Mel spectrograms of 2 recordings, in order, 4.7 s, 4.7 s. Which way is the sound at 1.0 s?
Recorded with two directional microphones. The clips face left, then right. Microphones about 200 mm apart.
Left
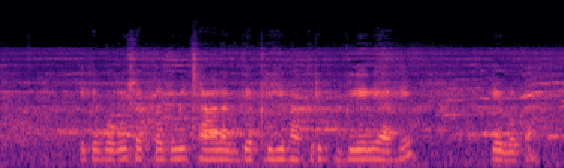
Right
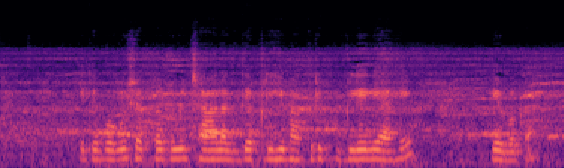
5° right (ahead or behind).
